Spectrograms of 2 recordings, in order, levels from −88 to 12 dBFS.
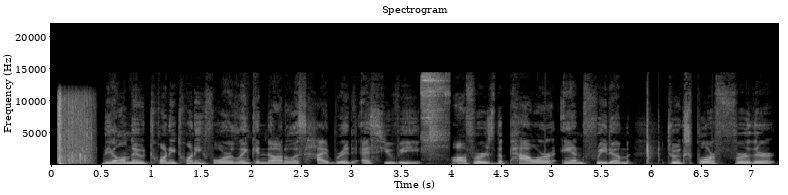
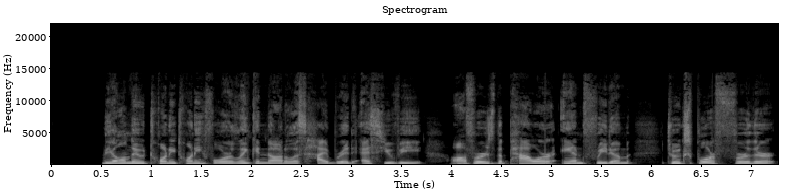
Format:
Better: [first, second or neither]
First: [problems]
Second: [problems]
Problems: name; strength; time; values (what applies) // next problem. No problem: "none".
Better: second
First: footsteps; loud; at the start; peak 5 dB above the speech // jangling keys; loud; at 3.5 s; peak 1 dB above the speech // keyboard typing; very faint; at 6 s; peak 6 dB below the speech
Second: none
